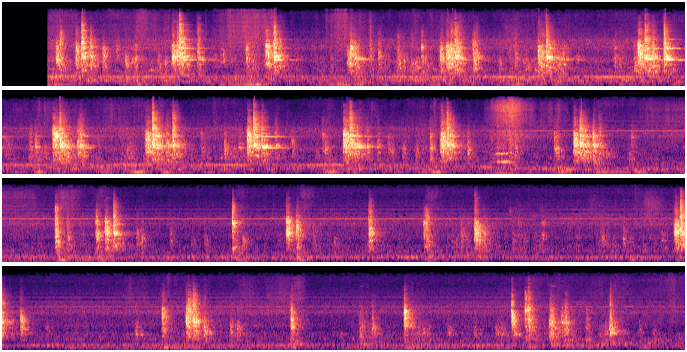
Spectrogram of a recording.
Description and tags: anchor raising
Clanging of ship chain as anchor is raised. Recorded outside ships engine room.
anchor, boat, chain, engine, raising, room, ship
